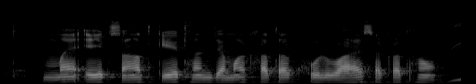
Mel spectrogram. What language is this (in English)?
Chhattisgarhi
